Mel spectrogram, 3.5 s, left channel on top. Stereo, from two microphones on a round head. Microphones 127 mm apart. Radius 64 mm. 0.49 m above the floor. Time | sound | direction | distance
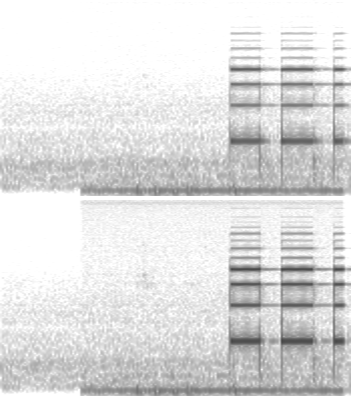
0.8 | an alarm clock | 55° right (ahead or behind) | 0.6 m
